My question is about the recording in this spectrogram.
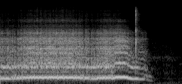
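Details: Mixer grinder motor running on a test board before repair: steady, buzzy mid-pitch whine with a coarse edge, winding down at switch-off; loosely mounted motor.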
